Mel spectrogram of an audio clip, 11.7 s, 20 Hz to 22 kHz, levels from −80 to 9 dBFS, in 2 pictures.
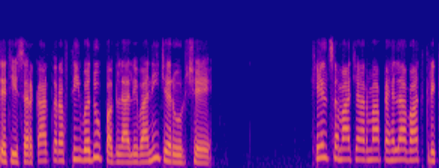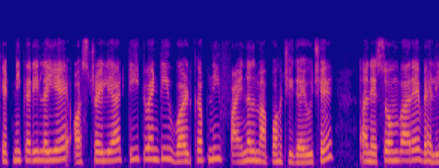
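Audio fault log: throughout, Opus voice compression: the speech has passed through Opus at a low rate. Its sound points to the linear-prediction voice coder working in wideband mode, which fits a bitrate of around 12 kbps. Nothing survives above 8.4 kHz, so sibilants and breath lose their top and the voice sounds muffled. The excitation is coded so coarsely that the result is plainly hoarse and slightly robotic.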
